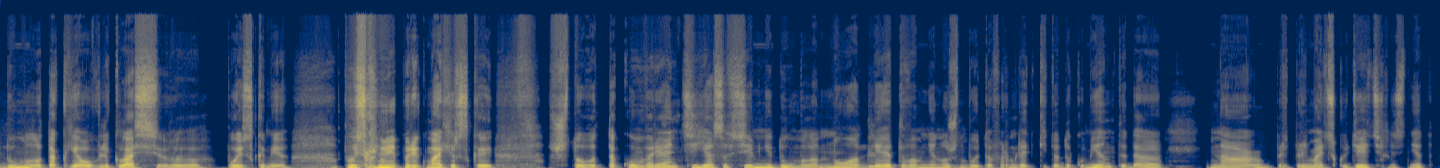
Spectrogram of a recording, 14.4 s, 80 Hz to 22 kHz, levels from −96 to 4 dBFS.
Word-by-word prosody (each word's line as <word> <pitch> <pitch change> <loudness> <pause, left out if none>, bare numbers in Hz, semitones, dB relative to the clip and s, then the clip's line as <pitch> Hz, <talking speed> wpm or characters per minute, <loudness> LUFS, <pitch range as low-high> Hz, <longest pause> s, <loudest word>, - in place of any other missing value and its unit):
думала, 220 -3 +4
так 145 -1 -2
я 155 -1 +3
увлеклась, 155 0 +2
э, 135 -1 -3 0.3
поисками 150 -3 -2 0.5
поисками 225 -2 +8
парикмахерской, 195 - +2 0.5
что 190 -1 -3
вот 185 0 -4
о - - -33
таком 220 - -2
варианте 300 -4 -1
я 240 +2 +3
совсем 235 0 -2
не 230 - +5
думала. 180 -7 -2
Но 200 -1 0
для 195 +6 +1
этого 210 -4 -2
мне 190 0 -4
нужно 190 -1 -5
будет 185 0 -6
оформлять 180 +1 -7
какие-то 180 +1 -10
документы, 200 - -2
да, 190 +7 -4 0.4
на 150 -3 -4
предпринимательскую 160 0 -7
деятельность, 225 -5 -3
нет? 200 +5 -6
185 Hz, 130 wpm, -20 LUFS, 160-220 Hz, 0.5 s, поисками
